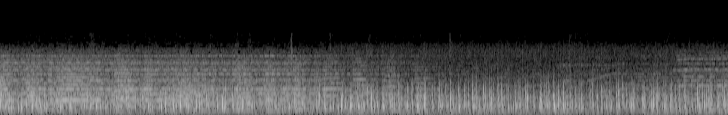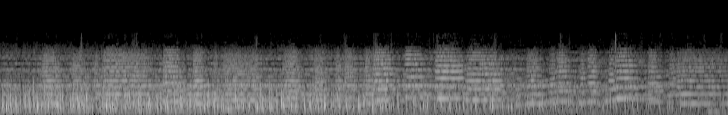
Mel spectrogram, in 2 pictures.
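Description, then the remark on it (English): Rapid, steady hoofbeats of galloping horses, one of them white, traveling fast and getting farther away, drum along throughout, blended with a continuous musical backing that swells and shifts, with no voices heard. “They're traveling fast. They're getting further away all the time. Keep after them.”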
